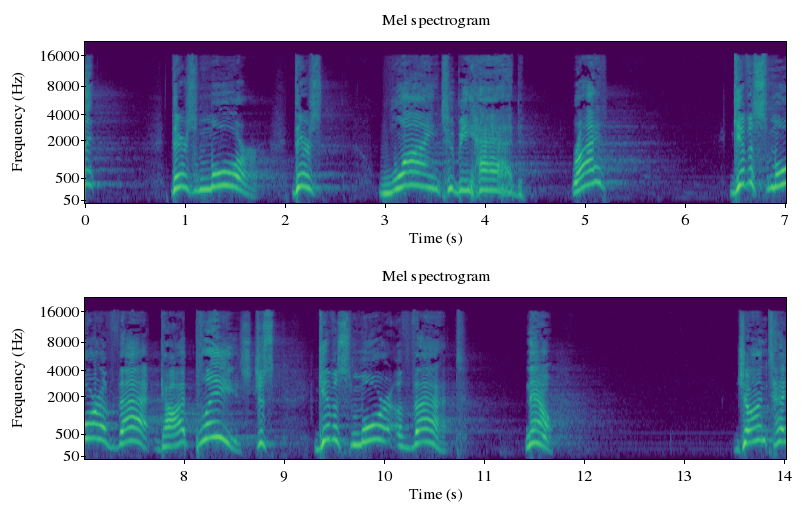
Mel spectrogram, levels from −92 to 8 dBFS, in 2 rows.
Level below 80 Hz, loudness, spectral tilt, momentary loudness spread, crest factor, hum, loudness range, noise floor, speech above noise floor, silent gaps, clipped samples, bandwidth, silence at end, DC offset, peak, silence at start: -68 dBFS; -23 LUFS; -3.5 dB/octave; 13 LU; 20 dB; none; 4 LU; -72 dBFS; 49 dB; none; under 0.1%; 16.5 kHz; 0 s; under 0.1%; -6 dBFS; 0 s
